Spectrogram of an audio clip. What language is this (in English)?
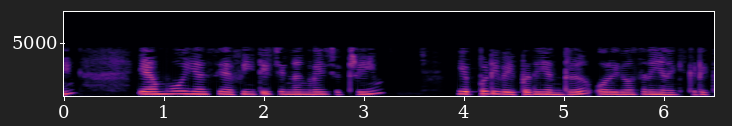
Tamil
